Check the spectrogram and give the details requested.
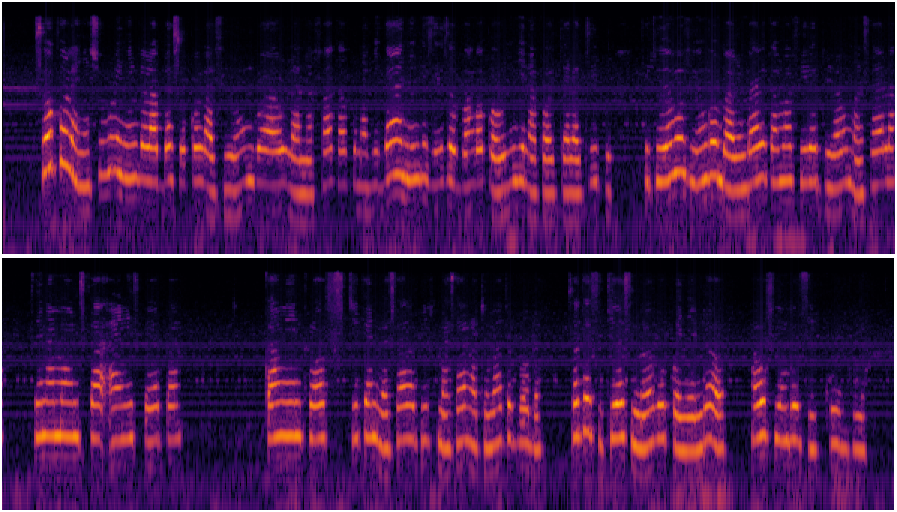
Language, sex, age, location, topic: Swahili, male, 18-24, Nairobi, finance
